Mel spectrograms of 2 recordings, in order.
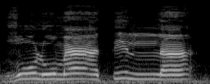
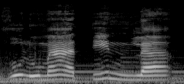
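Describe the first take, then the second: First: The n sound merges fully into the l. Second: The n sound is pronounced clearly before the l. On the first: The speaker calls it right. "sepatutnya ialah idgham bila gunnah" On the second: The speaker calls it wrong. "Tetapi dia izharkan. ... Menjadi kesalahan"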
